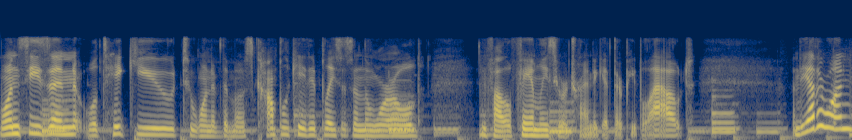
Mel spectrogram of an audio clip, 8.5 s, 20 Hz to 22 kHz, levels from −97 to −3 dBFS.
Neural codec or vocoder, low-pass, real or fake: none; 7.2 kHz; real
